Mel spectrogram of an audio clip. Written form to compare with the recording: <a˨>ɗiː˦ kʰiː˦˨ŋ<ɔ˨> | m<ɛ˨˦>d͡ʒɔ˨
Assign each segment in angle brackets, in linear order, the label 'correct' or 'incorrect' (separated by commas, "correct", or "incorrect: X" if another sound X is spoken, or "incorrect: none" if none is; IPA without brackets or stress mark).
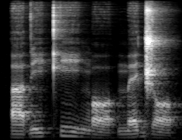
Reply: correct, correct, correct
